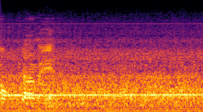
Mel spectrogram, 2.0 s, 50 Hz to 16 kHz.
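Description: Steady in-cab drone of a Fiat Ducato–based 1985 Hobby 600 motorhome cruising, engine and road noise with a steady whine over it, the gearbox just slipped into fifth gear without the clutch.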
